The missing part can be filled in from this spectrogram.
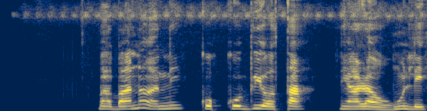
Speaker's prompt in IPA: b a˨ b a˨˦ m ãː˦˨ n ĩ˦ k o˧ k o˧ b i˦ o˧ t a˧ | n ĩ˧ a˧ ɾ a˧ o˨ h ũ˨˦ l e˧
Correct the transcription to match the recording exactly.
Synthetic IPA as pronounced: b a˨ b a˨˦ n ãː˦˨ n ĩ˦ k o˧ k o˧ b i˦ ɔ˧ t a˧ | n ĩ˧ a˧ ɾ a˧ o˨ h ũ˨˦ l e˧

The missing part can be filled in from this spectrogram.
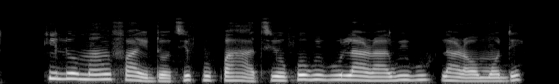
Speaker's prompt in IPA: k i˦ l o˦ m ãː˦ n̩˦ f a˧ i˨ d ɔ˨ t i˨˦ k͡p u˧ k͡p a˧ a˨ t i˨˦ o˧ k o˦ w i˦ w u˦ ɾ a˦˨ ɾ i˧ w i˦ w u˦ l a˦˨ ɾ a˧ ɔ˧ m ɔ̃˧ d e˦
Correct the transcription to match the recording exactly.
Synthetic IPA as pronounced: k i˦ l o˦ m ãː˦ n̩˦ f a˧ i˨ d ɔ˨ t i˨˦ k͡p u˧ k͡p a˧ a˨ t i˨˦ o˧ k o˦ w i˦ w u˦ l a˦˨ ɾ a˧ w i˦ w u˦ l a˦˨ ɾ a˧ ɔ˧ m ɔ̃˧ d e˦

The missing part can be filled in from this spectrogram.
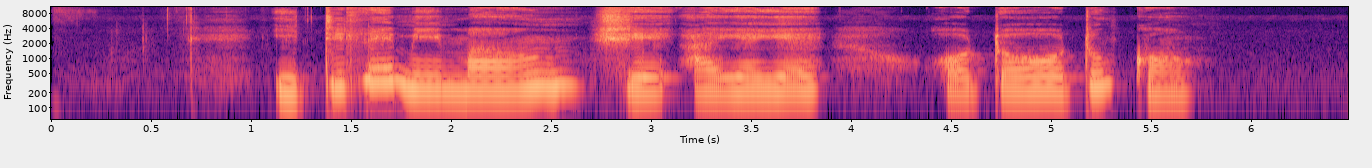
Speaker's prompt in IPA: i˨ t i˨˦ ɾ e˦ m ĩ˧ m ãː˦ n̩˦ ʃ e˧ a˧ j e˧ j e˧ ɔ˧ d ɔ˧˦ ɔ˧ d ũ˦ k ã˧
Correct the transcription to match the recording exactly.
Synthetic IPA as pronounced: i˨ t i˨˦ l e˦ m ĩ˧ m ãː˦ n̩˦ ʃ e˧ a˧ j ɛ˧ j ɛ˧ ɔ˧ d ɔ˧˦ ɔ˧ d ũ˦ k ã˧

